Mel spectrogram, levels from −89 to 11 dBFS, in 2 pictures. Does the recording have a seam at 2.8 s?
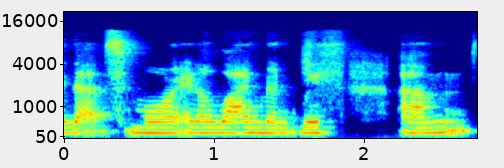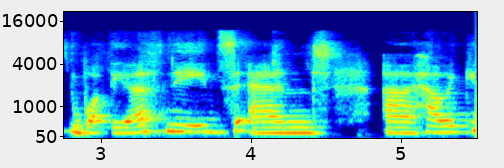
no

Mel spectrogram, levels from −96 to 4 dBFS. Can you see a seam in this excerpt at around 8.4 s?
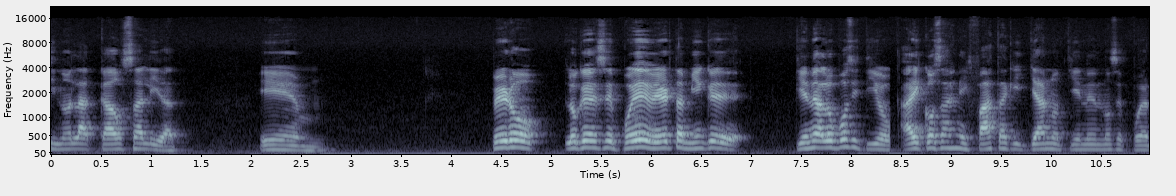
yes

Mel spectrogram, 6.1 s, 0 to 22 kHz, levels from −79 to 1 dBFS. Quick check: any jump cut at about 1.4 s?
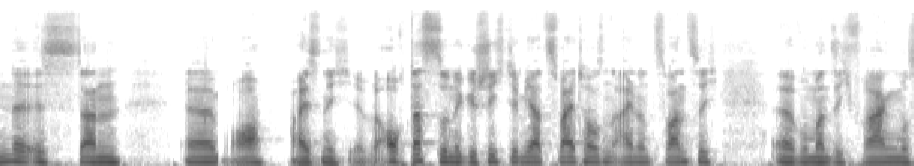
yes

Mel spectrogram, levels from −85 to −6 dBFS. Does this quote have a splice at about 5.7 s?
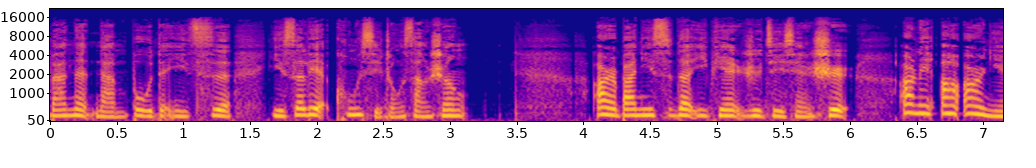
no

